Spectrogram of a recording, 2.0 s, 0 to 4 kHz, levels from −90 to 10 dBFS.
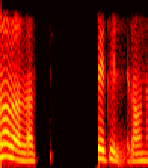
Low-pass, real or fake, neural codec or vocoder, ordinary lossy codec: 3.6 kHz; real; none; none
